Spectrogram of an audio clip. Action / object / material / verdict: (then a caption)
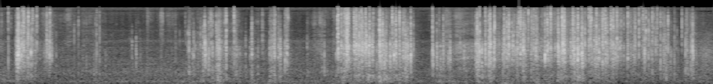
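scrape / paper catalogue pages / paper / none. Fingers turn the crinkled pages of an open, rain-dried paper catalogue while a palm rubs over the wavy paper. Bright, dry crinkling and crackling come in dense bursts with no low end, swelling into longer loud rustles between quieter stretches.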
